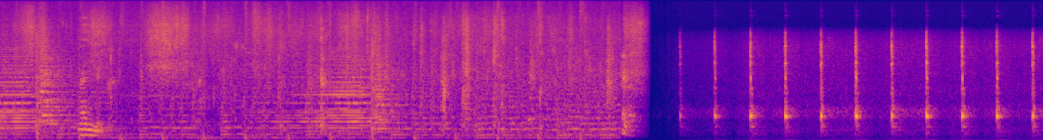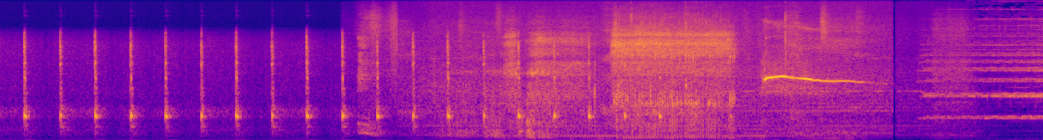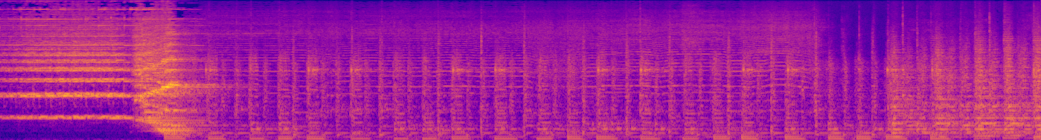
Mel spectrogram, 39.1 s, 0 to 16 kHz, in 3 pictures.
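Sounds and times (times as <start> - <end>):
clock ticking: 8.5 - 20.6
snoring: 18.8 - 22.4
short falling whistle: 22.6 - 24.2.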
